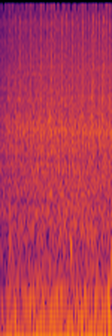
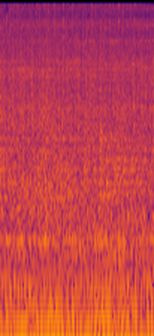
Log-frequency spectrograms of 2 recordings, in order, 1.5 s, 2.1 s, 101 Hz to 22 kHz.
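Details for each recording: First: Mk1 VW petrol engine idling with fast, light valve train ticking; intake clearance on cylinder 1 measured 0.16 against a 0.006–0.10 spec, exhaust on the money at 0.016; excessive valve clearance, valves need adjusting. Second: MK1 VW four-cylinder on first start after a valve adjustment and cam swap: smooth, settled idle with a steady beat and no valve tick or clatter. Night-and-day improvement, normal healthy idle.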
